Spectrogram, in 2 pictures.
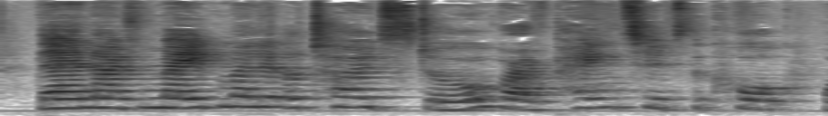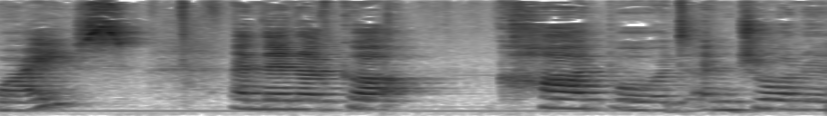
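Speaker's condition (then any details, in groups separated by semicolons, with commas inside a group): No condition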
